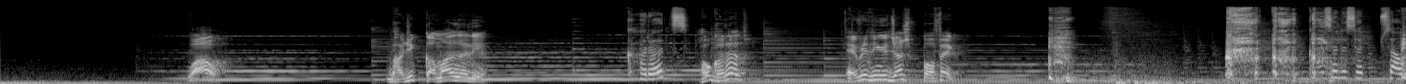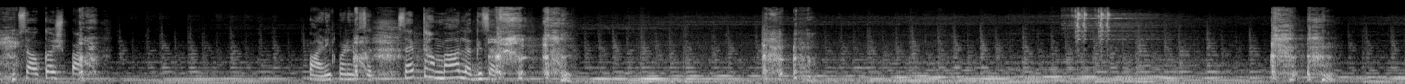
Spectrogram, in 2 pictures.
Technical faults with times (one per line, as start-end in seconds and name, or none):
20.42-23.54 mains buzz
